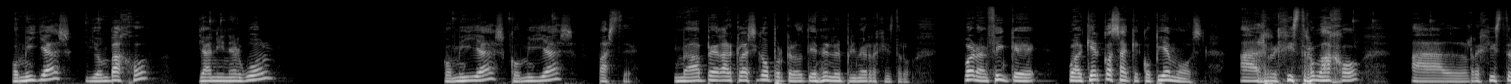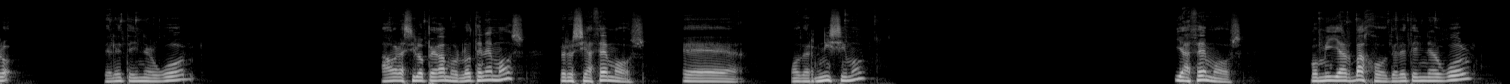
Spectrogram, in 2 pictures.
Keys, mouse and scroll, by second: 1.6-2.6 typing, 5.2-6.8 typing, 9.5 Escape, 13.4-13.9 typing, 15.9-16.8 typing, 18.9 Escape, 19.3 p, 22.9-26.1 typing, 29.1 typing.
